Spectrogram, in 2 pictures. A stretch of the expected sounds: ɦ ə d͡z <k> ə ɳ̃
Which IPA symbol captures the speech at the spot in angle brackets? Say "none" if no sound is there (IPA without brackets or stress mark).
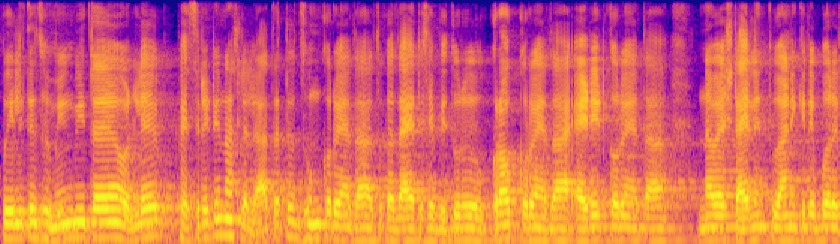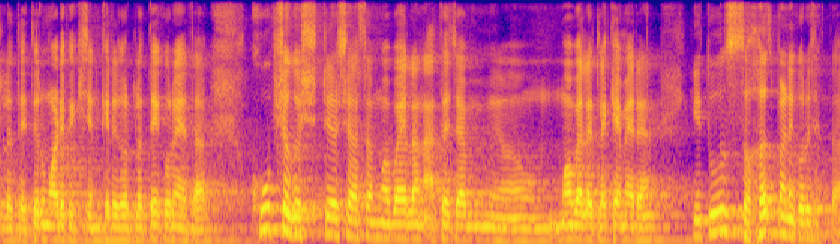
p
